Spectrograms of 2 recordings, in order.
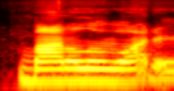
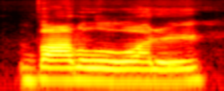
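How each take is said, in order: First: It is said in a French accent. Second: It is said in a Californian accent. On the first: "I suppose I could do French" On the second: "this is my California accent"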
